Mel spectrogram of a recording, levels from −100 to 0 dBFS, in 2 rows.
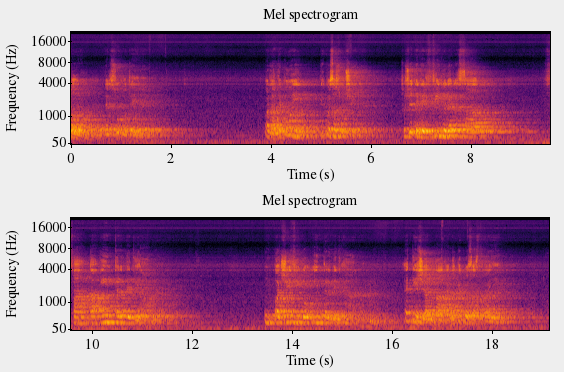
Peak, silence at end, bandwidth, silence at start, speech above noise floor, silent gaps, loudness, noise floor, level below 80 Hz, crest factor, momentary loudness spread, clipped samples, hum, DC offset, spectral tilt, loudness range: -4 dBFS; 0 s; over 20 kHz; 0 s; 27 dB; none; -24 LUFS; -50 dBFS; -52 dBFS; 22 dB; 20 LU; under 0.1%; none; under 0.1%; -3.5 dB/octave; 7 LU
